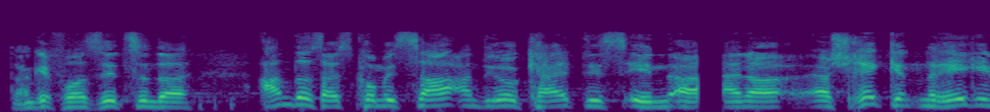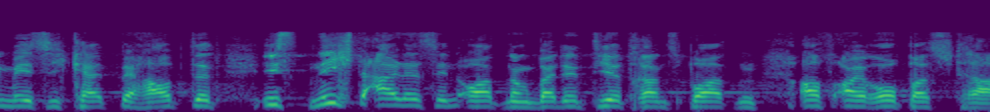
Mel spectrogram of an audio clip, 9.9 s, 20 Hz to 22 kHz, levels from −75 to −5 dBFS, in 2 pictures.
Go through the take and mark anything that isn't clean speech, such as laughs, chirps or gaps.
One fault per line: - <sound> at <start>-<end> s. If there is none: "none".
- dropout at 3.5-3.6 s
